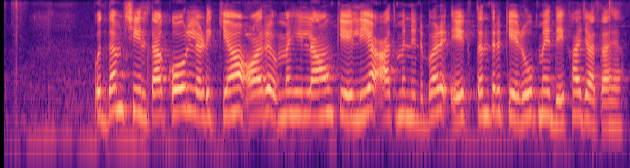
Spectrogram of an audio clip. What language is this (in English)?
Hindi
